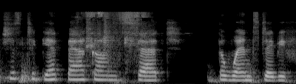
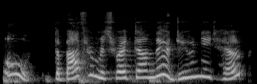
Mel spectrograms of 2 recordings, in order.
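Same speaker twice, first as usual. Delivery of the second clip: bright eager helper, pitched up; cheerful helpful voice; 8 semitones higher, 5 dB louder than usual. Retold or imitated. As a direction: play the overly helpful crew guy. Mimicking the helpful cameraman.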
